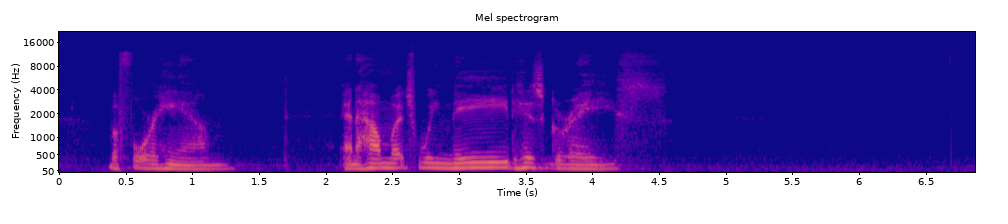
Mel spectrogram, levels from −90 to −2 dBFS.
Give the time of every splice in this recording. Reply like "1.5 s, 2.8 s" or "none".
none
